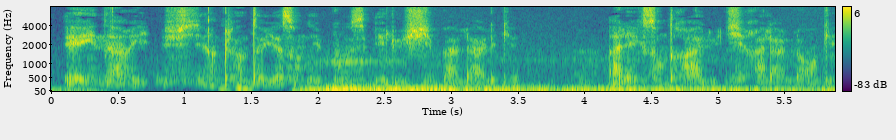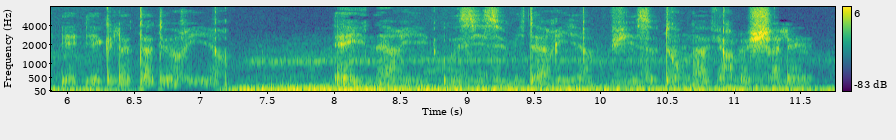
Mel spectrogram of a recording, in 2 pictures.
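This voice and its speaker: Soft-spoken and whispering, the voice moves at a fairly slow pace against noticeable background noise. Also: man. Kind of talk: whispered audiobook reading. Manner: whispered, soft, slow.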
